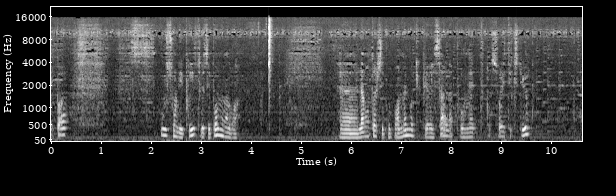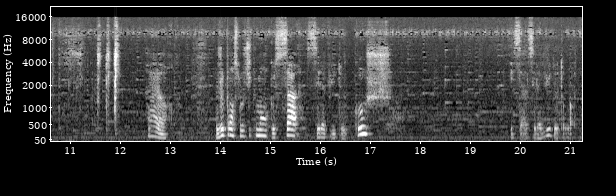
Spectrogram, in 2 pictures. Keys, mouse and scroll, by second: 2.0-4.7 middle drag, 11.2 middle click, 12.2-17.6 middle drag.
